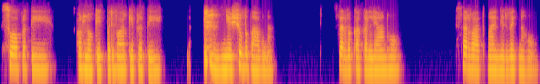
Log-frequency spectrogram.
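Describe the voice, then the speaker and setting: Slow, even-voiced woman guiding meditation. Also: fairly low pitch, muffled recording. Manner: measured, devotional, in short phrases with pauses. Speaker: meditation leader. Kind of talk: guided spiritual meditation.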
